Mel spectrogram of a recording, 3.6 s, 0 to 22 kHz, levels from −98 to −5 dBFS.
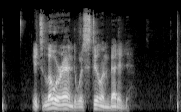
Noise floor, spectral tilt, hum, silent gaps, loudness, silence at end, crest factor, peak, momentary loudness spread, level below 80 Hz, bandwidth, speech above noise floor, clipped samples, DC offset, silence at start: -75 dBFS; -3.5 dB/octave; none; none; -22 LUFS; 0.05 s; 20 dB; -4 dBFS; 22 LU; -66 dBFS; 15.5 kHz; 53 dB; under 0.1%; under 0.1%; 0.05 s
